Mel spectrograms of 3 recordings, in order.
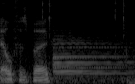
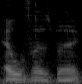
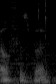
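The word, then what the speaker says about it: Elversberg: We just promoted Alersburg. Sorry, Elversburg. Although to be fair, they'll pronounce it Elersburg in Germany.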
